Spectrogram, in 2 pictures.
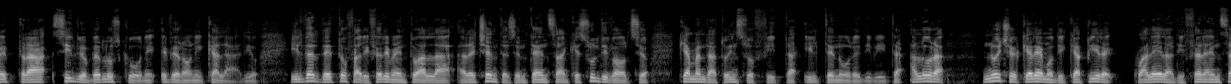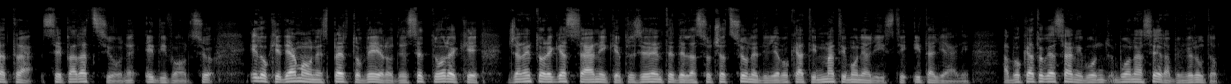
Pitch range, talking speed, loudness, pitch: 100-125 Hz, 155 wpm, -26 LUFS, 110 Hz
